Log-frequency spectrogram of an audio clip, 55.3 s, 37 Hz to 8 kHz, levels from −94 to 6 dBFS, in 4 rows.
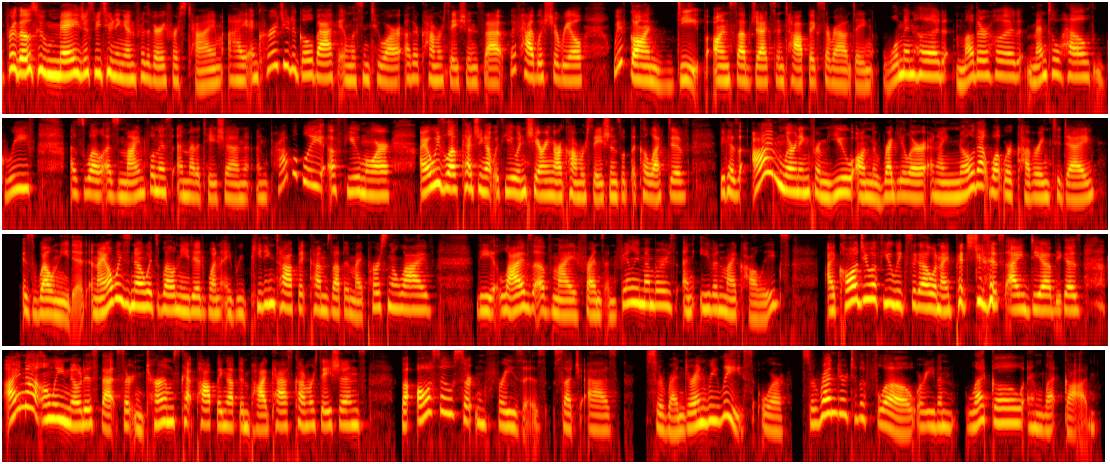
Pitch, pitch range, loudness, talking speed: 215 Hz, 185-250 Hz, -26 LUFS, 180 wpm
